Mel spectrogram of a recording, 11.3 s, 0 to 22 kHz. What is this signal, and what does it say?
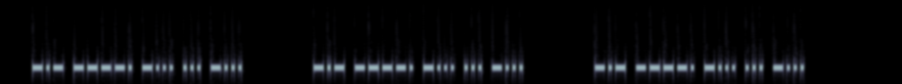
Morse code, heard as a keyed tone, about 27 wpm, 700 Hz. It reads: K9BSB K9BSB K9BSB
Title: USA Call Signs - 5 Characters - Repeated 3x - 28wpm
